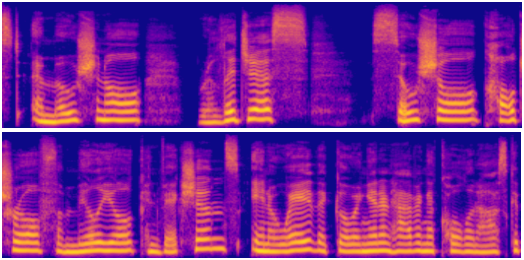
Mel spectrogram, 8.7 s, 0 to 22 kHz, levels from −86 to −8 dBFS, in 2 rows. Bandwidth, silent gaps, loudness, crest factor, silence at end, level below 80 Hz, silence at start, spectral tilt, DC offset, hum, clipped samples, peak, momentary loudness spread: 19 kHz; 1.52-1.56 s; -20 LUFS; 16 dB; 0 s; -80 dBFS; 0 s; -4 dB/octave; under 0.1%; none; under 0.1%; -4 dBFS; 6 LU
